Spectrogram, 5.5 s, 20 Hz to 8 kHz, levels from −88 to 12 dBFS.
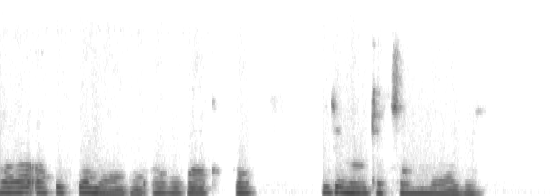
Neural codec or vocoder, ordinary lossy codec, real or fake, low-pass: none; Opus, 16 kbps; real; 7.2 kHz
